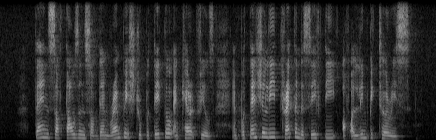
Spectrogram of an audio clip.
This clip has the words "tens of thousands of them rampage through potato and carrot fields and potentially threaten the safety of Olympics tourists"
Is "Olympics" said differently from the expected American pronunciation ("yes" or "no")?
yes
